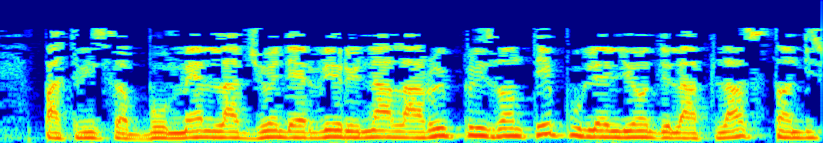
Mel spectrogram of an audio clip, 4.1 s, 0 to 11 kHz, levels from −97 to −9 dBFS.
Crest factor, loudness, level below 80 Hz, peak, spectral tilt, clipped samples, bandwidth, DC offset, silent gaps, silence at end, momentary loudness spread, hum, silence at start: 14 dB; -25 LUFS; -60 dBFS; -12 dBFS; -10.5 dB/octave; under 0.1%; 5.8 kHz; under 0.1%; none; 0 s; 4 LU; none; 0.25 s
